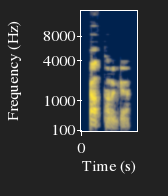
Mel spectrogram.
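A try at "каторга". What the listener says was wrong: the O is basically an A. It's like katarga. And the emphasis is on the first A. So it's katarga. Katarga, yeah.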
